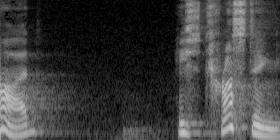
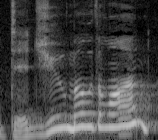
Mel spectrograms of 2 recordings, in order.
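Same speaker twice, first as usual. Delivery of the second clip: high, doubting, half-soft question; skeptical question; 7 semitones higher, 6 dB quieter than usual. Shown as a demonstration. Preacher showing a parent's skeptical question. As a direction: let the doubt ride up in the voice. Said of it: "hear the skepticism in a person's voice".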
